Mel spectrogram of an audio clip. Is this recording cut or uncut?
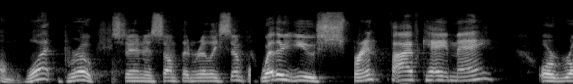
cut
